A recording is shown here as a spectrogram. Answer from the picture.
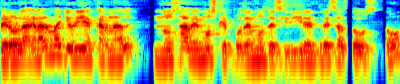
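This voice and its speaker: With a Mexican accent, a man speaks at a moderate pace in a fairly high pitch and a bright, sharp tone. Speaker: entrepreneur and speaker. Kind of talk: casual chat.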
